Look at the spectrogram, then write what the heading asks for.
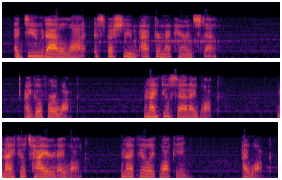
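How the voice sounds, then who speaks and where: A woman speaks at a moderate pace and medium pitch with fairly even intonation and a somewhat breathy quality. Long, frequent pauses break up the speech, and the sound is dry and close with no echo. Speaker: amateur fanfiction reader. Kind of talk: read story. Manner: somber.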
